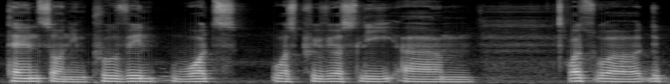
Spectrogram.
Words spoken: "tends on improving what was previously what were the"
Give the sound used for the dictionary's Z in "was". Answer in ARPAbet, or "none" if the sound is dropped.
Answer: S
